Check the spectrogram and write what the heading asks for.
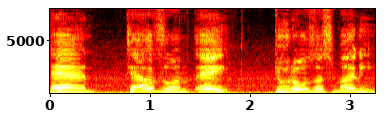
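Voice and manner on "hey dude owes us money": normal talking voice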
